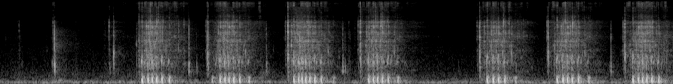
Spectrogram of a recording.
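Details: Stihl MS170 chainsaw that had sat for a while, with compression confirmed: repeated pull-cranking about once a second with no firing; the spark tester shows no spark.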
